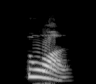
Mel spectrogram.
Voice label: "锻", chino

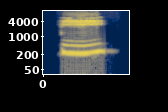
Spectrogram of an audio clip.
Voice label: "鼻", chino

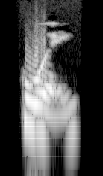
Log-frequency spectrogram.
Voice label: "鬼", chino

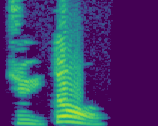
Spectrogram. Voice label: "举动", chino

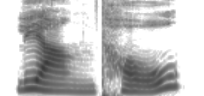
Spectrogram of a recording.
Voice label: "两头", chino

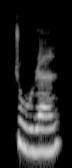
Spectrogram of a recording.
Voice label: "主人", chino

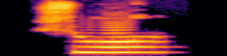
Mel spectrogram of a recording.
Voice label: "说", chino

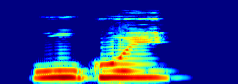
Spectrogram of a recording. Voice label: "乌龟", chino

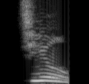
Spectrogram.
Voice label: "镜", chino

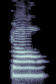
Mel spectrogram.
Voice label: "高", chino

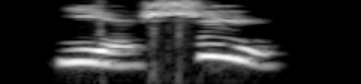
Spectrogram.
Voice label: "也是", chino

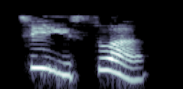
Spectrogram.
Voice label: "计算", 汉语

